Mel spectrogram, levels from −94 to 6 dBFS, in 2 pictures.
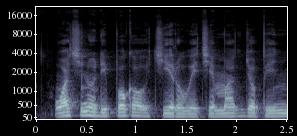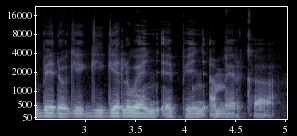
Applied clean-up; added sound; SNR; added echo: none; none; none; none.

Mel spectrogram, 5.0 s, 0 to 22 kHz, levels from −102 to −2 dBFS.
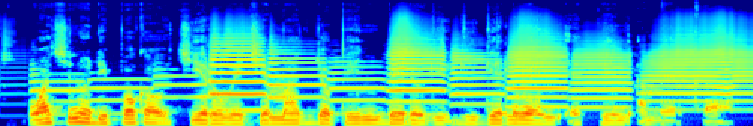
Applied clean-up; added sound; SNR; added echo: classical method spectral subtraction.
